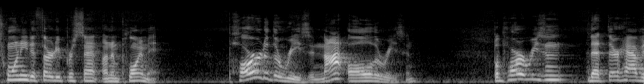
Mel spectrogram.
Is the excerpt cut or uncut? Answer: uncut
